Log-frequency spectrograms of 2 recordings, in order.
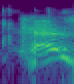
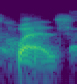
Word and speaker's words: Ques: Is it Kez or Quez? Because I think I've been pronouncing that shit wrong. It's Quez.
